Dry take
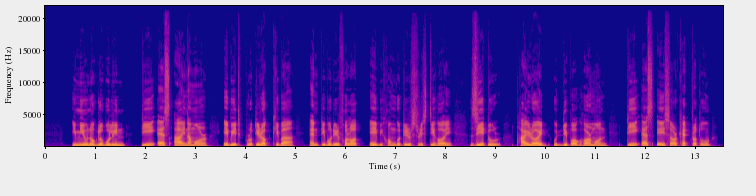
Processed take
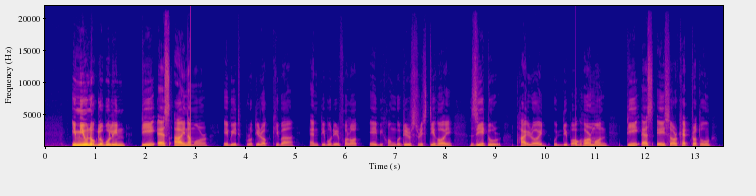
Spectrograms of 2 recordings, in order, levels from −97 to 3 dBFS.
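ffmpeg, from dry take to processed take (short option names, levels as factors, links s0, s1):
-af "asetnsamples=n=441:p=0,asendcmd='0.94 volume volume 0dB;2.91 volume volume -12dB;7.1 volume volume -5.5dB;9.62 volume volume -12dB;10.61 volume volume -4dB',volume=2.82"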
